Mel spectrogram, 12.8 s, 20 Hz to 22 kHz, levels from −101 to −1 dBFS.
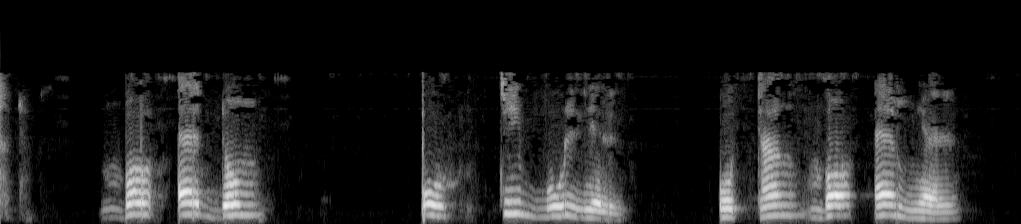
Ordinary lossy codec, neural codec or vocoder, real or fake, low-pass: MP3, 24 kbps; codec, 24 kHz, 3 kbps, HILCodec; fake; 7.2 kHz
